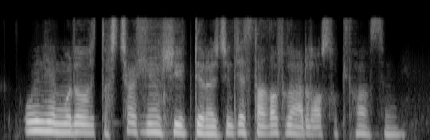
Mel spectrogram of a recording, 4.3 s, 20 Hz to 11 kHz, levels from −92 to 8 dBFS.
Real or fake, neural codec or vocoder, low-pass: fake; codec, 16 kHz, 0.5 kbps, X-Codec, HuBERT features, trained on balanced general audio; 7.2 kHz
